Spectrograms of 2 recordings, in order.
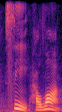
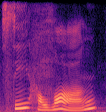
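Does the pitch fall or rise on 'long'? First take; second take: fall; rise. First: The pitch falls at the word 'long'. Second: The pitch rises at the word 'long'. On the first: The speaker calls it wrong. "you're falling. You've got these falling pitches. So you'll say like" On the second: The speaker calls it right. "continuation rise"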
